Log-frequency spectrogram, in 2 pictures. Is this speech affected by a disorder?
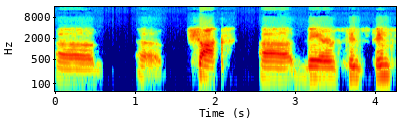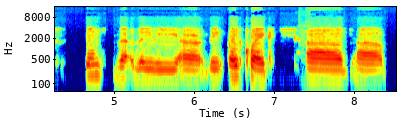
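Yes: aphasia after stroke; stroke 3 years ago at Magic Castle, cedar sinai hospital, 15 months speech therapy, limbs unaffected; sounds remarkably well, about 99% fluent when speaking fast, trouble when speaking slowly; initially could not speak, word-finding trouble when slow, reading and writing fine.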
